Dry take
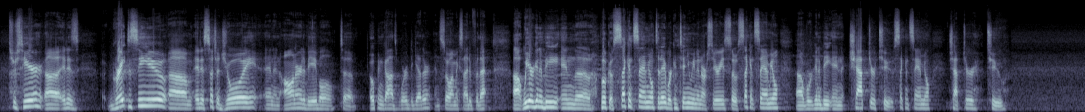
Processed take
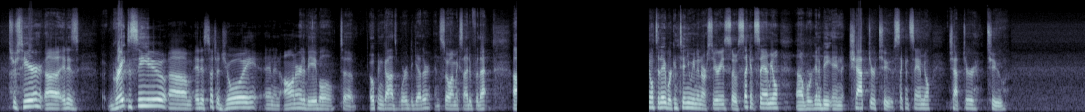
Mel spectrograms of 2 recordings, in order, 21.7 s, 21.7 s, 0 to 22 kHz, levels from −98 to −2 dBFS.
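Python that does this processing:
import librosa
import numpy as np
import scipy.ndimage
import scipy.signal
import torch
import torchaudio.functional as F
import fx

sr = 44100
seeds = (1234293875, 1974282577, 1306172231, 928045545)

y = fx.spacing_loss(x, sr, db_at_10k=23, at=(2.96, 5.96), fade=0.02)
y = fx.ripple_eq(y, sr, per_octave=1.3, db=8, at=(14.35, 16.35))
y = fx.edit(y, sr, fx.silence(start_s=10.33, length_s=2.64), tone=tone)
y = fx.high_shelf_res(y, sr, hz=6800.0, db=6.5, q=1.5)
y = y * librosa.db_to_amplitude(3.0)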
